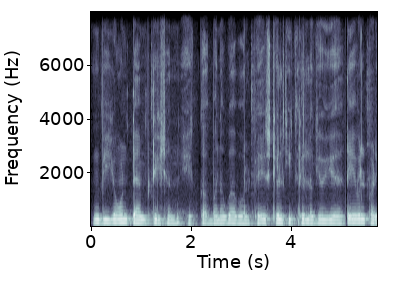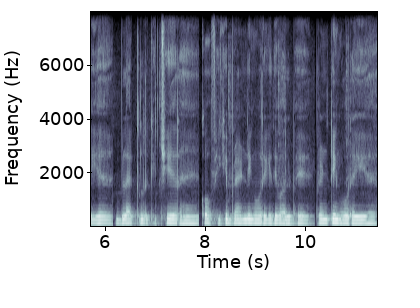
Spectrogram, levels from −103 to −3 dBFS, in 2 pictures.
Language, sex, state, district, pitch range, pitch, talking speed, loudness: Hindi, male, Uttar Pradesh, Budaun, 130-140 Hz, 135 Hz, 100 wpm, -18 LUFS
